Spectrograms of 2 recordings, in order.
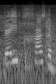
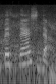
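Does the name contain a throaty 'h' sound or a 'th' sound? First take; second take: throaty h; th sound. First: It has a throaty h sound after 'Beit'. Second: It has a 'th' sound and no throaty h.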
